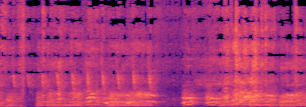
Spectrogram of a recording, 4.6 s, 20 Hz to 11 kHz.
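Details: Young Cavalier King Charles Spaniel puppies from Nacogdoches, two males born January 26th, whine in bending, wavering tones, one long stretch and then a second rising series after a brief quiet pause.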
